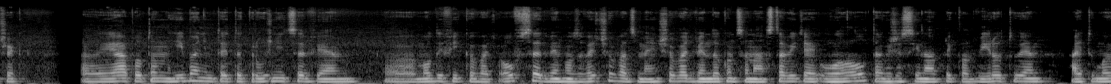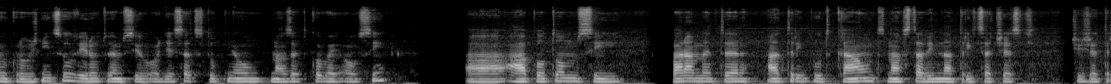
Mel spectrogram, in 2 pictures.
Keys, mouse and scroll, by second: 1.0 click, 2.8 g, 15.2-17.5 scroll down 4, 17.5 click, 19.4-22.2 drag.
